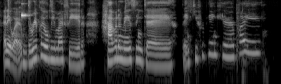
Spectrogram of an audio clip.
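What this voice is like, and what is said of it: Strained, nearly lost voice. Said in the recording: “look at me, I'm about to lose my voice.”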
